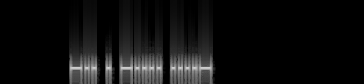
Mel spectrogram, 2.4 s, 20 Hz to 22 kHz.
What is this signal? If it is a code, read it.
Morse code, heard as a keyed tone, about 50 wpm, 700 Hz. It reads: DE64
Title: All Cut Numbers - 4-Digit 50wpm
